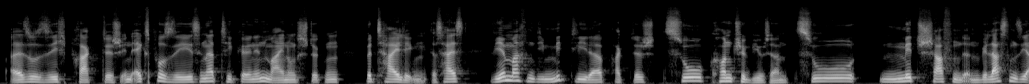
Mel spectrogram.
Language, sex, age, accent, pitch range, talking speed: German, male, 20-39, German, 110-135 Hz, 140 wpm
